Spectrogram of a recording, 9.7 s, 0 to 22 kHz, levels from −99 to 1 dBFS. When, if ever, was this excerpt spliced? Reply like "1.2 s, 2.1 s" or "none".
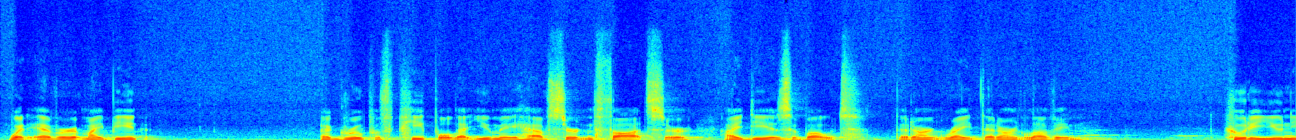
1.0 s, 5.3 s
